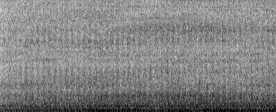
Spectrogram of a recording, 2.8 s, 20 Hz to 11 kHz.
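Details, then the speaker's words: 2006 Vespa LX carbureted scooter just restarted after idle jet cleaning or replacement, not yet warmed up: steady, low, even putter at idle with no misses or knocks; normal idle. "and we're going to let it warm up and then it should be running pretty good"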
